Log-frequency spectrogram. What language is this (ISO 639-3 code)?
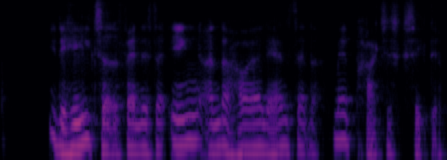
dan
